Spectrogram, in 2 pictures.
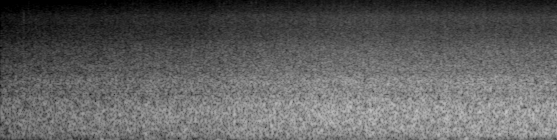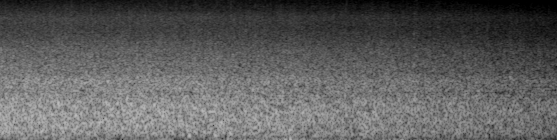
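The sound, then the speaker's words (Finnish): Roaring Käylänkoski rapids on the Kitkajoki river, a dense, steady rush of churning water that swells slightly and holds at full strength throughout, loud with no voices present. “Kosken kuohut kuuluu minun kotipihalle, kun se oli niin lähellä minun syntymäkotia se Käylän koski.”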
